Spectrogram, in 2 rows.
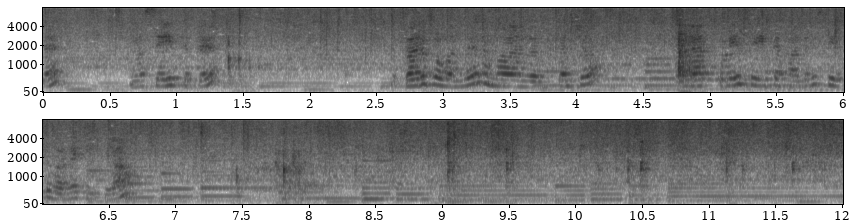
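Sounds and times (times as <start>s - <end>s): food sizzling in oil: 0.0s - 12.0s
spatula scraping a pan: 6.4s - 12.0s.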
